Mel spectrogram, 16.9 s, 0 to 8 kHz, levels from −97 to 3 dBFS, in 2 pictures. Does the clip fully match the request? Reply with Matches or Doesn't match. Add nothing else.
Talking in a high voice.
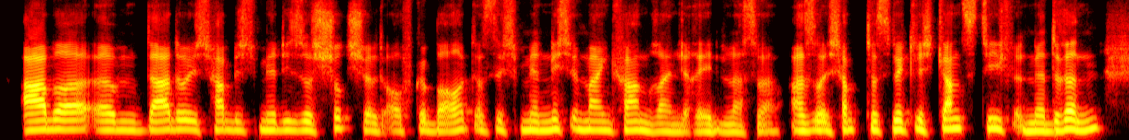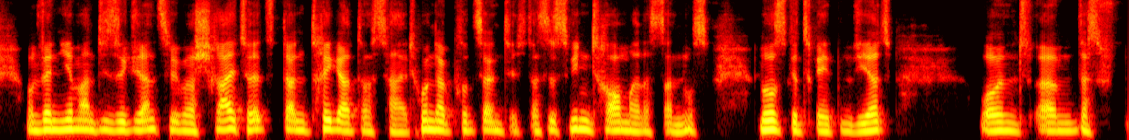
Doesn't match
